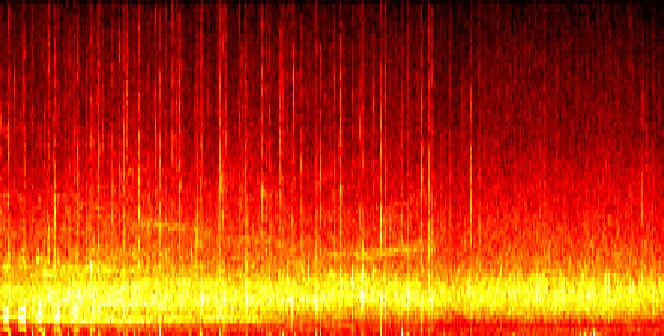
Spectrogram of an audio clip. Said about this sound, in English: Let's get a round of applause for our panel here.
